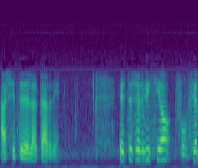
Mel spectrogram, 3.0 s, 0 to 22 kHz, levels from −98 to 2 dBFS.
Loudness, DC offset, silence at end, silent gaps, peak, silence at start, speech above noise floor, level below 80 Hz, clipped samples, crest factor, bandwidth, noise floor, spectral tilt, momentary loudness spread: -28 LUFS; under 0.1%; 0 s; none; -10 dBFS; 0 s; 25 dB; -80 dBFS; under 0.1%; 18 dB; 4.2 kHz; -52 dBFS; -5 dB/octave; 22 LU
